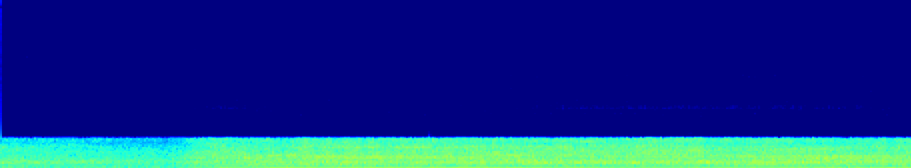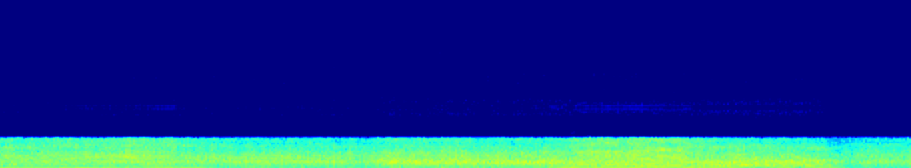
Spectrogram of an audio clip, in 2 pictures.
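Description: Renault Clio RS's turbocharged four-cylinder engine pulling under load, its note coming in about two seconds in and climbing slowly before dropping sharply at an upshift. Near the end it revs up quickly and drops again at a second upshift, over a rush of road noise.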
